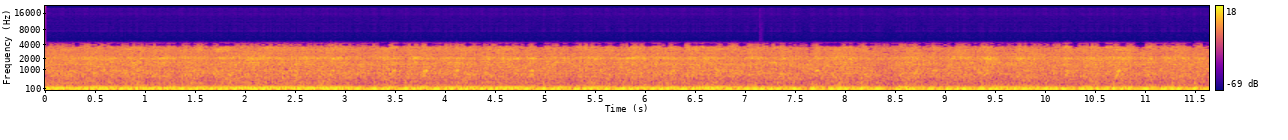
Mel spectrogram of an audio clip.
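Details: Ford 351M V8 with misfire and rough idle, after fixing the misfire and moving the distributor slightly: low, steady idle now fairly even with a slight lingering unevenness; ignition timing suspected off, timing ring on harmonic balancer later found spun.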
